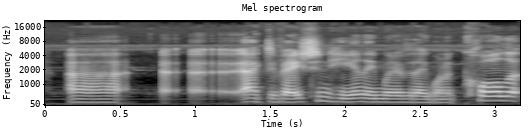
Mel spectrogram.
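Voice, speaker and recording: Talking at a fairly quick pace, a woman with an Australian accent uses a fairly low pitch and ordinary pitch variation. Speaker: spiritual medium. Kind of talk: channelled spiritual guidance. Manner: hesitant, many fillers.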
